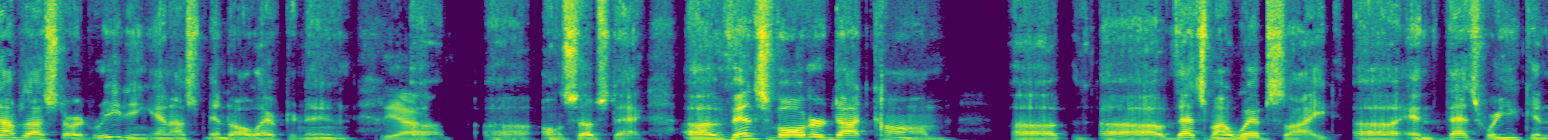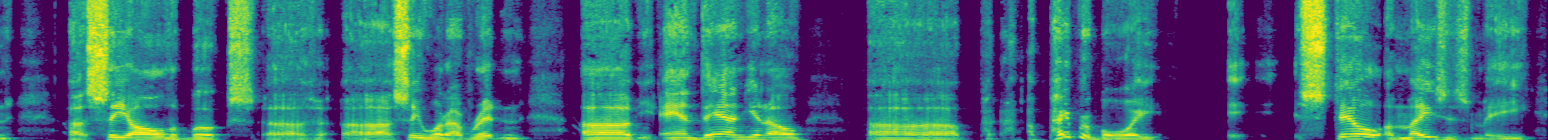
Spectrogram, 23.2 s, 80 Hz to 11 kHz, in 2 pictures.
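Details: Adult man who has stuttered since age 11; stuttering.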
